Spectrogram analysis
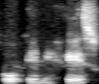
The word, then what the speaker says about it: ONG: ong así se escribe pero cuando se lee en la pronunciación se debe decir ongs aunque no exista ese al final lo mismo sucede por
